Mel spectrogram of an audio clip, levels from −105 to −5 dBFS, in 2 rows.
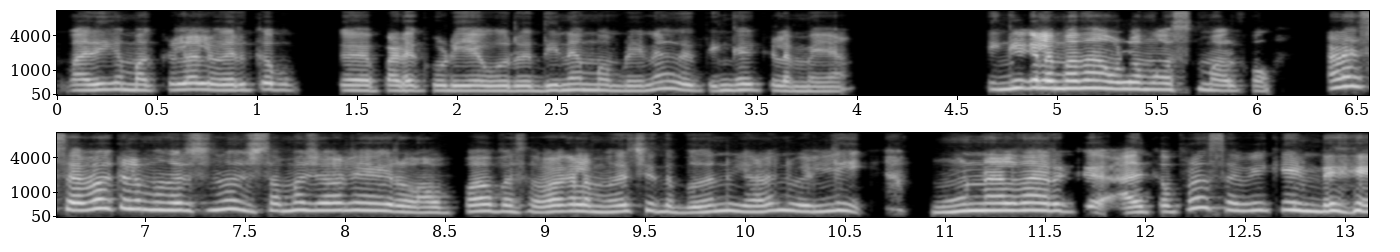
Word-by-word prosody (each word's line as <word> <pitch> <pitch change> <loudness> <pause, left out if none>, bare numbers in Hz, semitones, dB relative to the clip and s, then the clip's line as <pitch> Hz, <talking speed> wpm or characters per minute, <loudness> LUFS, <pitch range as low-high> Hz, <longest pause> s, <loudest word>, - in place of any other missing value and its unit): அதிக 235 +3 0
மக்களால் 230 +2 -1
வெறுக்கப்ப் 220 0 -4 0.4
படக்கூடிய 195 0 -1
ஒரு 190 0 -3
தினம் 220 +1 -3
அப்படின்னா, 195 +7 -6
அது 220 - -2
திங்கட்கிழமையாம். 195 -3 -6 0.7
திங்ககிழமை 290 +2 +7
தான், 295 -1 +5
அவ்ளோ 265 -1 +2
மோசமா 235 -2 -5
இருக்கும். 195 -1 -14 0.3
ஆனா, 360 +2 +4
செவ்வாக்கிழமை 340 +1 +3
வந்துருச்சினா 295 +3 0 0.2
செம்ம 275 +2 -2
ஜாலியாயிரும். 280 -7 +1
"அப்பா" 200 +5 -5
அப்ப 245 -1 -4
செவ்வாக்கிழமை 240 +1 +1
வந்துருச்சு, 250 +4 -3
இந்த 230 - -5
புதன், 240 +6 -1
வியாழன், 255 +5 -2
வெள்ளி, 260 +3 -2 0.5
3 260 +5 +2
நாள் 280 0 +7
தான் 290 -1 +7
இருக்கு. 225 -5 -2 0.2
அதுக்கப்புறம் 235 - -2
ச - - -3
வீக்கெண்டு 280 -3 +2
245 Hz, 155 wpm, -24 LUFS, 215-285 Hz, 0.7 s, திங்ககிழமை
